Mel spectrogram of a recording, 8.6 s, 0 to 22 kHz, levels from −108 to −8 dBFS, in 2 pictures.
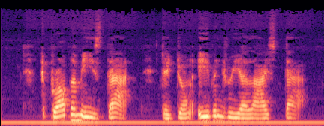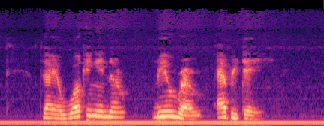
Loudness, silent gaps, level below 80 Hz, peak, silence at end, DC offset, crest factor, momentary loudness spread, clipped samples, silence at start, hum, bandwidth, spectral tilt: -19 LUFS; none; -56 dBFS; -2 dBFS; 0 s; under 0.1%; 18 dB; 18 LU; under 0.1%; 0.05 s; none; 11 kHz; -7.5 dB/octave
